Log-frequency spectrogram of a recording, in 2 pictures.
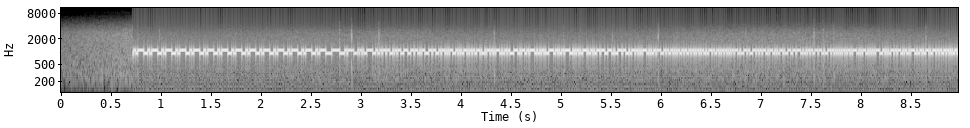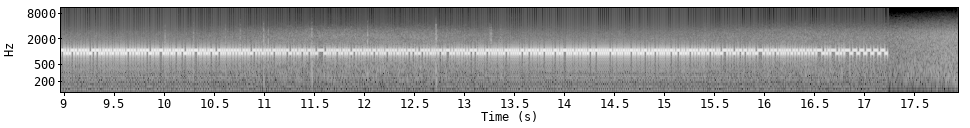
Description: NAVTEX (SITOR-B), 100 baud, 170 Hz shift, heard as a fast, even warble, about 1000 Hz centre, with static crashes. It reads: ZCZC QE52 NAV WARNING 292. WRECK IN PSN 38-21S 081-19E. WIDE BERTH REQUESTED. NNNN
